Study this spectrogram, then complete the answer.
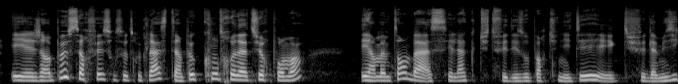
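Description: A woman talks at a very fast pace with a medium pitch. Her intonation is lively, and her loudness swings widely. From France. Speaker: brand consultant and jazz singer. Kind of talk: interview, casual chat.

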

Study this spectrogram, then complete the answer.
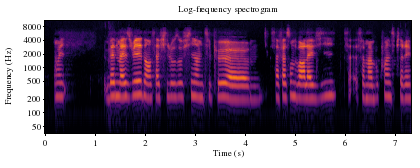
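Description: A woman speaks at a very slow pace in a fairly high pitch. Her intonation is monotone and flat against a quiet background. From southern France, Gard. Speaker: singer-songwriter. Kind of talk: interview.

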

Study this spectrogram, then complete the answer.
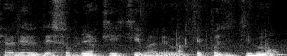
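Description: A woman with a very deep, low pitch speaks at a moderate pace amid audible room echo. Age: 60s. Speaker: grandmother. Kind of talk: casual chat.

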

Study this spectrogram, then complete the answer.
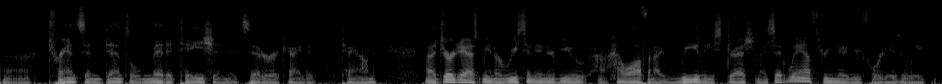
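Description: In a very clean recording with a silent background, a man with a very deep, low pitch speaks at a fairly quick pace, his voice somewhat breathy and his tone dark and mellow. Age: 60s. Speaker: cycling coach. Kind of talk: casual chat. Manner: hesitant, with fillers.

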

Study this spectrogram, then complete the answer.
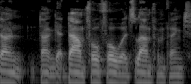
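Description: In a British accent, a man with a very deep, low pitch speaks fairly slowly in a monotone, flat intonation, recorded very cleanly against a silent background. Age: 20s. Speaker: Olympic gymnast. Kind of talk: casual interview.

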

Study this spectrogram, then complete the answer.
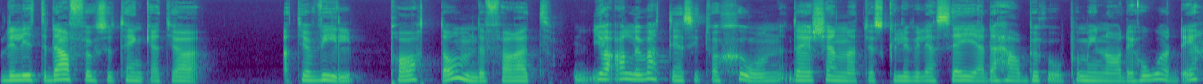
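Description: Fairly quick, fairly even speech from a woman at medium pitch, dry and close with no echo, on a very clean recording with a silent background. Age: 30s. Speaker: opera singer. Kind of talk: interview. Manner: halting.

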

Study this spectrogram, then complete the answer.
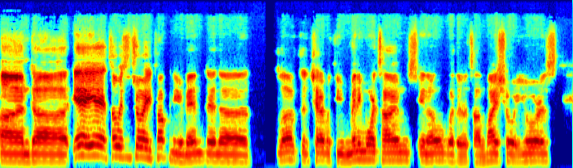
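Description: At a moderate pace, a man with a medium-pitched voice speaks in a plain, everyday voice with ordinary pitch variation. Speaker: film podcaster. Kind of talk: casual chat.

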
